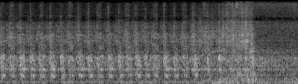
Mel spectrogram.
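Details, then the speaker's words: 1966 Ford Mustang 200 straight-six with repaired Holley one-barrel carb: cranks with fast uneven pulses, catches and runs unsteadily at high rattling pitch, choke stuck open; needle and seat still faulty, needing replacement. "There we go, the choke is stuck open. So, there you have it. It's running again."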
